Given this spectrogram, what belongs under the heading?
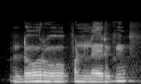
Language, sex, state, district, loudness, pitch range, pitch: Tamil, male, Tamil Nadu, Kanyakumari, -15 LUFS, 130-155 Hz, 135 Hz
